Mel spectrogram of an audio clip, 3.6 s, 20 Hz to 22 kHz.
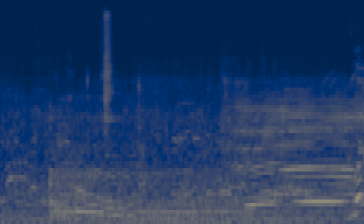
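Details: At the Saturday cow market in Chalisgaon on 23 March, a cow gives a long, low moo that sags slightly in pitch, then swells into a louder, brighter, rising bellow, with a brief clatter and murmuring people nearby.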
